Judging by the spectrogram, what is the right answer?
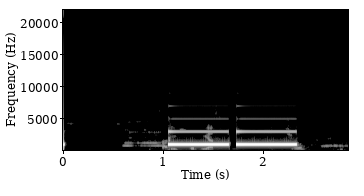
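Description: A loud, pure censor tone covers abusive speech, two long beeps a little over half a second each with a tiny gap between them, alone against near silence.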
